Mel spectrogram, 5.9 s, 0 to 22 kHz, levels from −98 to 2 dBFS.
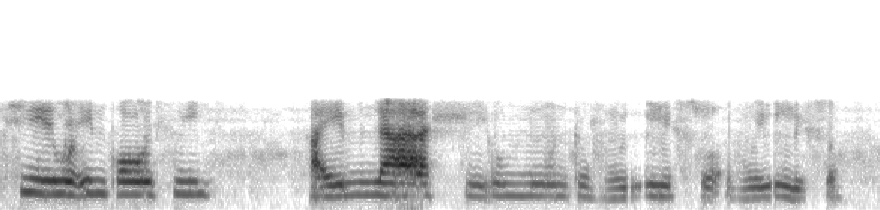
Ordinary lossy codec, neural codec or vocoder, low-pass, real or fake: none; codec, 24 kHz, 1.5 kbps, HILCodec; 3.6 kHz; fake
